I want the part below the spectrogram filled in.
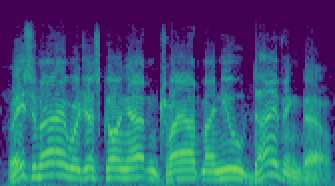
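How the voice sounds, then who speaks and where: Scientist-inventor father, genial and assured, fairly high voice with lively intonation, cartoon adventure drama. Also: normal speed. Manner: assured, fatherly, clearly enunciated.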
